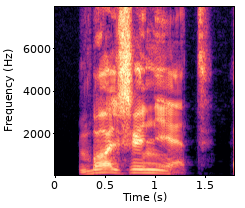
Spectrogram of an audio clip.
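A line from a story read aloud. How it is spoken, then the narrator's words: Bark. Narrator (Russian): рявкнул Готрек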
